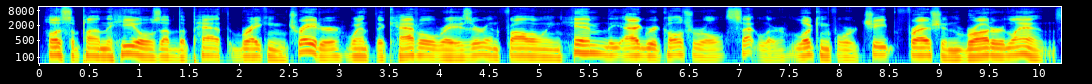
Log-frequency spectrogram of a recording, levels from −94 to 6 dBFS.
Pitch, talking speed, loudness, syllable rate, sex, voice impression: 115 Hz, 155 wpm, -21 LUFS, 4.2 syllables/s, male, very masculine, very middle-aged, very thick, tensed, powerful, dark, very hard, muffled, fluent, slightly raspy, cool, intellectual, slightly refreshing, very sincere, very calm, mature, friendly, very reassuring, very unique, very elegant, very wild, sweet, slightly lively, strict, slightly intense, slightly modest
